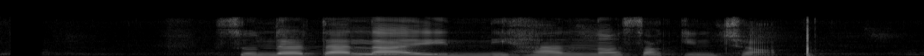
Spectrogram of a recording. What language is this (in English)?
Nepali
